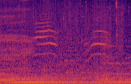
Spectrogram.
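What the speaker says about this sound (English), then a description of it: "That's Wedge's cat." Wedge's cat in the video game Final Fantasy VII meows twice, a pair of clear drawn-out calls over a steady low background hum from the game.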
